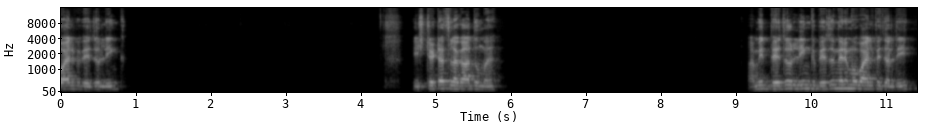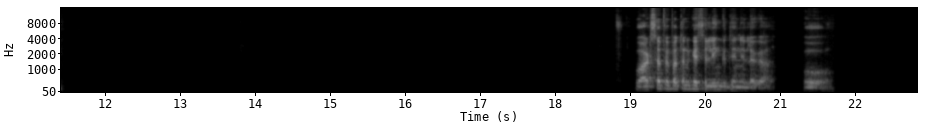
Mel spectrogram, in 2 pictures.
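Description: A man speaks calmly and close by, in short bursts with long pauses.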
